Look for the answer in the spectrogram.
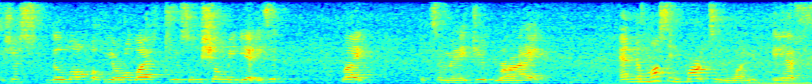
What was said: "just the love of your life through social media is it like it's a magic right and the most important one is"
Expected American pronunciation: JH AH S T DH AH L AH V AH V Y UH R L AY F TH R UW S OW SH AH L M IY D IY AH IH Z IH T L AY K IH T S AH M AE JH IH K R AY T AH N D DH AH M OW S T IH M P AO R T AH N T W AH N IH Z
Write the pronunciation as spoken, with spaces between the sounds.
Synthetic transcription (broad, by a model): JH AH S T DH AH L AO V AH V Y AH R L AY F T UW S OW SH AH L M IY D IY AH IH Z IH T L AY K IH T S AH M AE JH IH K R AY T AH N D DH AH M OW S T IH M P AO R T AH N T W AH N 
